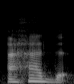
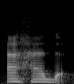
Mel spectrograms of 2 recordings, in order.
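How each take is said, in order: The two takes are said the same way.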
